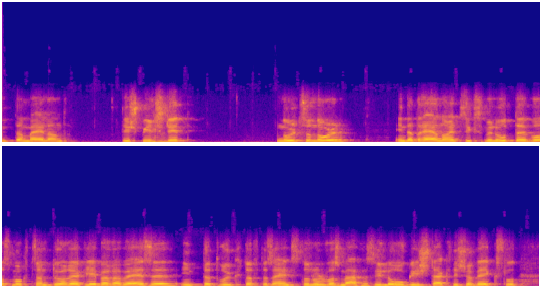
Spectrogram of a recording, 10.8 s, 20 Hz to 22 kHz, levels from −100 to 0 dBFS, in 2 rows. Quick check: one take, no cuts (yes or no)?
yes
